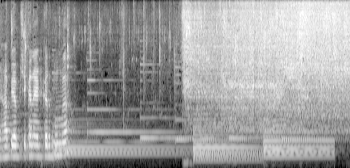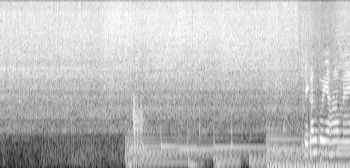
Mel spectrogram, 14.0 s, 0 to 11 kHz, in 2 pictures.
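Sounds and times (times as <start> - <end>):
chicken sizzling in hot oil: 3.5 - 14.0.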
